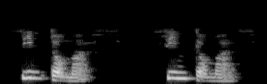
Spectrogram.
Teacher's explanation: The word in Spanish for symptoms is pronounced síntomas, síntomas. So the stress is actually on the first syllable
